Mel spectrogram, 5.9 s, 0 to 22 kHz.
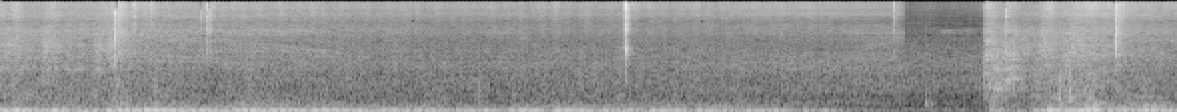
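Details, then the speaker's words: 1988 Honda Civic wagon with a crank-no-start problem, original starter refitted: a deep, steady rumble with one brief dip, then the engine keeps running. Normal start and idle. "she stays started now kinda what do you know look at that"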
